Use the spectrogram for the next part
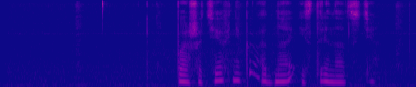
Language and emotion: Russian, neutral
